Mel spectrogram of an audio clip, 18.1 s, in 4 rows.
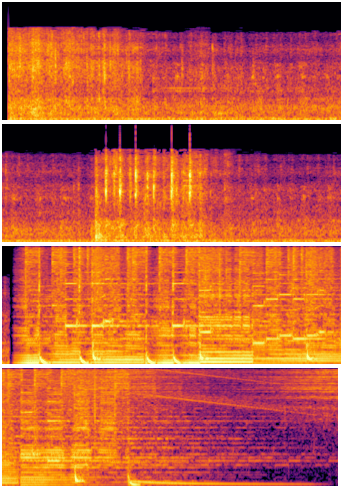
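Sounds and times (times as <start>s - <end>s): engine pops and cracks: 0.1s - 9.2s.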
